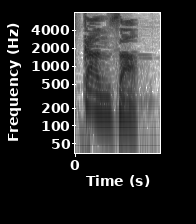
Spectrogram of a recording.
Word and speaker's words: Kansa: Las palabras Topeka y la palabra Kansas vienen de un dialecto que hablan los indios Kansa. No con ese final, Kansa.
